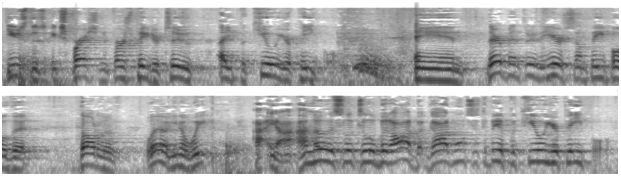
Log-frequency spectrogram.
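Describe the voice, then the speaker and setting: A man's voice: fairly high pitch, fairly quick, a little mellow, echoey room, a little hiss or hum, low-quality recording. A man from the southern United States with a Southern accent, preaching a sermon in a folksy, conversational way with many fillers. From born South Alabama, grew up North Florida.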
